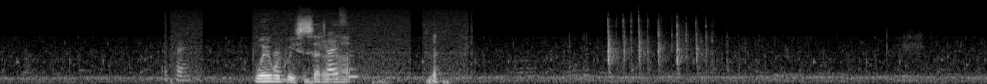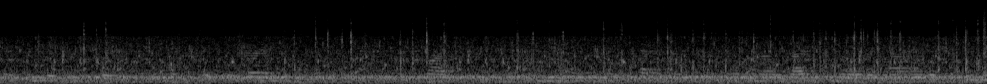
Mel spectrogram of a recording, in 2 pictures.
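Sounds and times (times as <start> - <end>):
speech: 1.7 - 4.6
typing on a computer keyboard: 6.0 - 7.5, 10.6 - 11.1, 12.7 - 19.7.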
